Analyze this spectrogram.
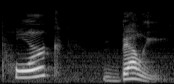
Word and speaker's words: pork belly: tummy part right so it's pork belly stress goes right here on the belly pork belly pork belly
